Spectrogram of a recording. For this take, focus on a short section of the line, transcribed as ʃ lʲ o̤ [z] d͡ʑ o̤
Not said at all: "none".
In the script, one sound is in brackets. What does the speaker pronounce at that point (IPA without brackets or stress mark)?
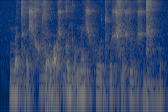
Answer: ʃ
